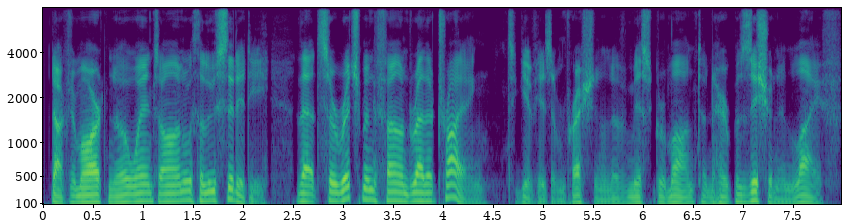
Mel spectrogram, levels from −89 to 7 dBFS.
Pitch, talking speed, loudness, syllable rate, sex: 105 Hz, 190 wpm, -19 LUFS, 5.0 syllables/s, male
